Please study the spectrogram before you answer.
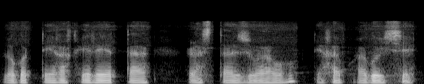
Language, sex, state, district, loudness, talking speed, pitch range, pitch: Assamese, male, Assam, Kamrup Metropolitan, -19 LUFS, 115 wpm, 85-95 Hz, 90 Hz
